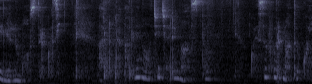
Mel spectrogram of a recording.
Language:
Italian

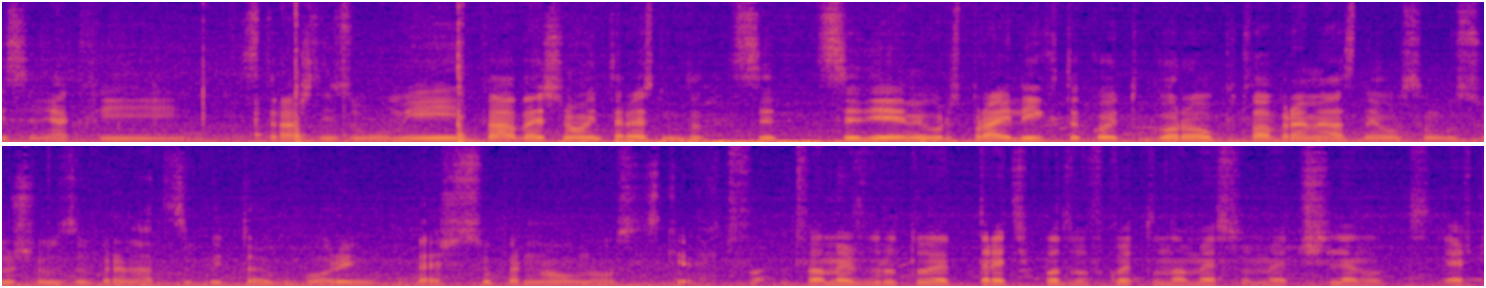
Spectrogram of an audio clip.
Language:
Bulgarian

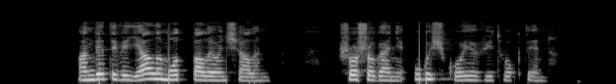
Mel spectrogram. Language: Mari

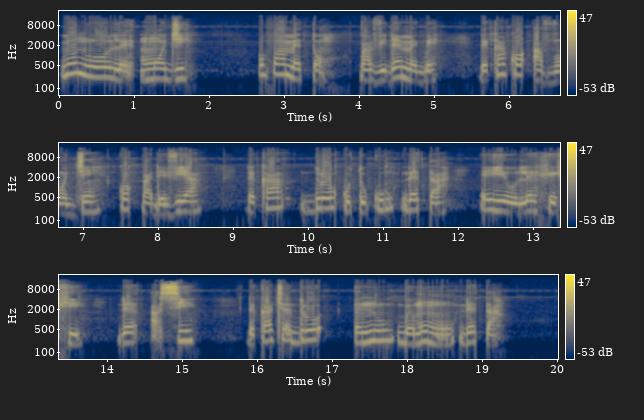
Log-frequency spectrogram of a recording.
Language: Ewe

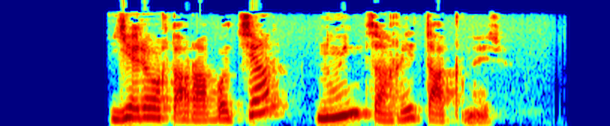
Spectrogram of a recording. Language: Armenian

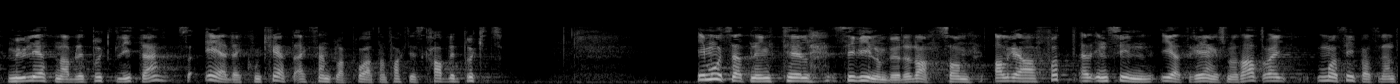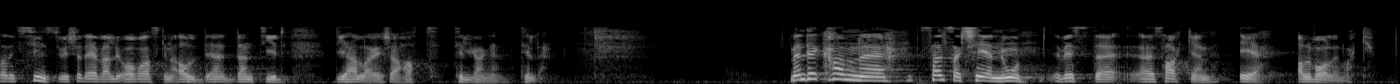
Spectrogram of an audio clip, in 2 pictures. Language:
Norwegian Bokmål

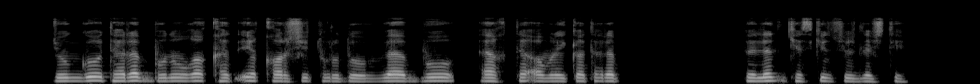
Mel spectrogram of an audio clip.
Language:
Uyghur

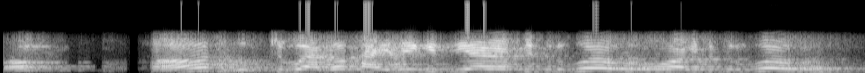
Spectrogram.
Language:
Odia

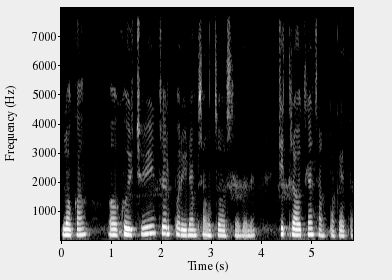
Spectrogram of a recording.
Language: Konkani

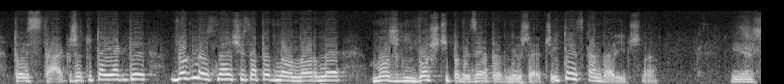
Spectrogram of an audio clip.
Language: Polish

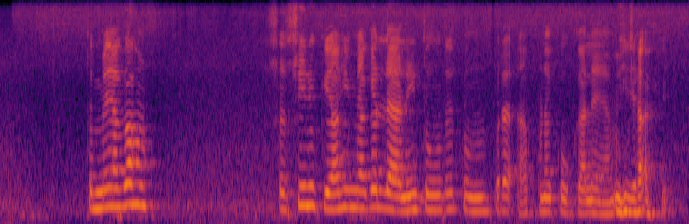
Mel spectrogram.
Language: Punjabi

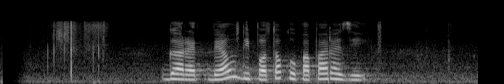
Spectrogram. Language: Sundanese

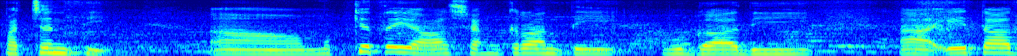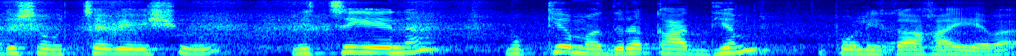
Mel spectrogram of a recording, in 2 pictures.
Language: Sanskrit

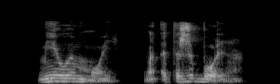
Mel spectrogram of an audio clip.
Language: Russian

